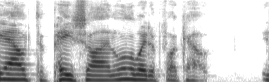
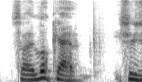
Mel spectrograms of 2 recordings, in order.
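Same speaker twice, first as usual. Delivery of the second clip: ordinary talk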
